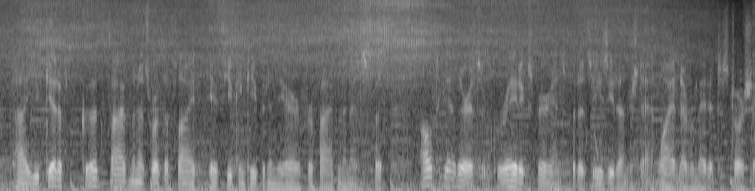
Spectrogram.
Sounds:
bird wings flapping

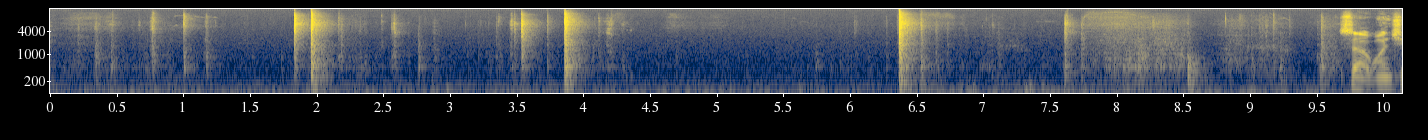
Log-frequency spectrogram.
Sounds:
inside a small room
speech

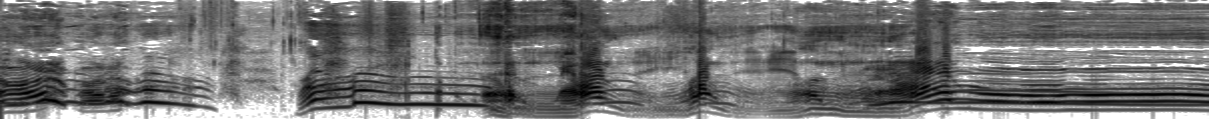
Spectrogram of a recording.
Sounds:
dog howling

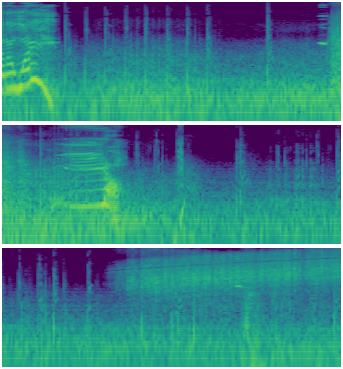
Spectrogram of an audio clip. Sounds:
speech

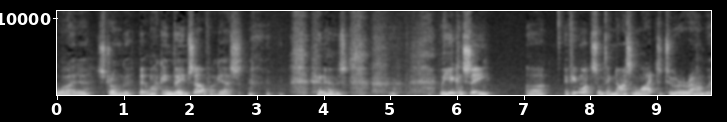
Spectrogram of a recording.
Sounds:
speech

